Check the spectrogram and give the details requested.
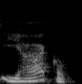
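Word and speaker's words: Ya'akov: Jacob pero en realidad en el pronunciamiento de El hebreo es y aaco y a Jacob en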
